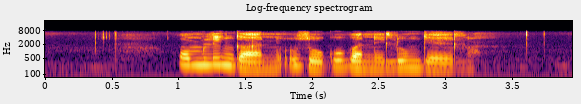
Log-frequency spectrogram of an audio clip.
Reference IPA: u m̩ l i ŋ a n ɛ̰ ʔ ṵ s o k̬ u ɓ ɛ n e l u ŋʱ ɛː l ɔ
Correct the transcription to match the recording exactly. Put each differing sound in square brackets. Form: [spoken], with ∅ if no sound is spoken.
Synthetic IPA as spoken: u m̩ l i ŋ a n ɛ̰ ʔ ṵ [z] o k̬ u ɓ [a] n e l u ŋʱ ɛː l ɔ

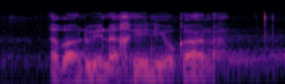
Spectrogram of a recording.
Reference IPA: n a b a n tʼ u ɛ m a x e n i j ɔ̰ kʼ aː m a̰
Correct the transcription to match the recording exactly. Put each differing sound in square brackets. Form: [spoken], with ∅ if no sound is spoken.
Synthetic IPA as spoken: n a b a n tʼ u ɛ [n] a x e n i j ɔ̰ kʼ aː [n] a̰

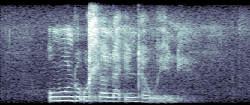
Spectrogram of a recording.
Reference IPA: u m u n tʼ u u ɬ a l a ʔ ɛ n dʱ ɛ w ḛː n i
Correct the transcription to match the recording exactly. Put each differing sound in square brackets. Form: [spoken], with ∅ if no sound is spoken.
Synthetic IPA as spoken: u m u n tʼ u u ɬ a l a ʔ ɛ n dʱ [a] w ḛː n i

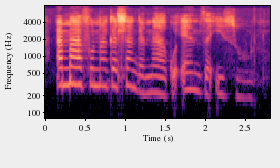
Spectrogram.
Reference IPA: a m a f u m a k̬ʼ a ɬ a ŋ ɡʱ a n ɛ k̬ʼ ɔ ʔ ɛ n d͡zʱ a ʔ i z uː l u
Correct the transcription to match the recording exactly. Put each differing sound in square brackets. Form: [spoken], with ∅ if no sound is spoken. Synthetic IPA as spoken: a m a f u [n] a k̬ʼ a ɬ a ŋ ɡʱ a n [a] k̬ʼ ɔ ʔ ɛ n d͡zʱ a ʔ i z uː l u

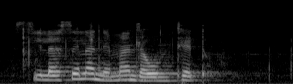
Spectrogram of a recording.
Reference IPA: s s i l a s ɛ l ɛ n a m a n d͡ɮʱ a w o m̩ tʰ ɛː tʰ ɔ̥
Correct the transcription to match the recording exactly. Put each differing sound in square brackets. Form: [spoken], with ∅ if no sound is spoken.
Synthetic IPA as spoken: s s i l a s ɛ l [a] n [ɛ] m a n d͡ɮʱ a w o m̩ tʰ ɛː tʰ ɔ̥

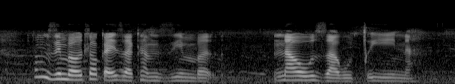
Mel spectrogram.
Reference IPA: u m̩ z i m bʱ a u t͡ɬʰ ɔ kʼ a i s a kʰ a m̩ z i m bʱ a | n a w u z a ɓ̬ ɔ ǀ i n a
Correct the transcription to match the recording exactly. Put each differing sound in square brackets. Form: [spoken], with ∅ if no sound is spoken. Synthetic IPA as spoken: u m̩ z i m bʱ a u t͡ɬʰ ɔ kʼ a i [z] a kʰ a m̩ z i m bʱ a | n a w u z a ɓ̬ [u] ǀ [iː] n a

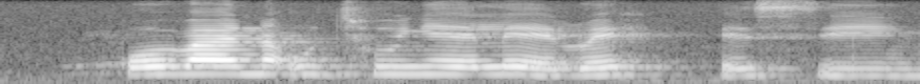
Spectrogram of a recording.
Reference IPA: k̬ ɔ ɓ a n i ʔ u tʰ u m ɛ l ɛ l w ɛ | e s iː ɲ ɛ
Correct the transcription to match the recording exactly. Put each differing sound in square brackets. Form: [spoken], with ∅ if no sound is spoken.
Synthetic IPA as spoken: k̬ ɔ ɓ a n [a] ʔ u tʰ u [ɲ] ɛ l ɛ l w ɛ | e s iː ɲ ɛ

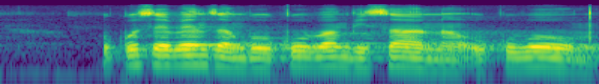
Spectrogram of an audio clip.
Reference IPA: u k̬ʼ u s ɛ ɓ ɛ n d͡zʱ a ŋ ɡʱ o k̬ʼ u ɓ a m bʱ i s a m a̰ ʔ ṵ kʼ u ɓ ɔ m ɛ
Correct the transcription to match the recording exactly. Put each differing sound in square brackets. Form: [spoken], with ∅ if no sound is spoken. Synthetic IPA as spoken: u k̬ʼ u s ɛ ɓ ɛ n d͡zʱ a ŋ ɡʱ o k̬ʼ u ɓ a m bʱ i s a [n] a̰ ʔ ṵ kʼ u ɓ [ɔː] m [a]

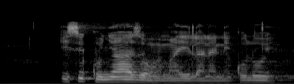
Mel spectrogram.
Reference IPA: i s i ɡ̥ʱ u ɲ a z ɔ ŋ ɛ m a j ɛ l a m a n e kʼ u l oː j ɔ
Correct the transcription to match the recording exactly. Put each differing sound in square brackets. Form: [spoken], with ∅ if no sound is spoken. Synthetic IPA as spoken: i s i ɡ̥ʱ u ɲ a z ɔ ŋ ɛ m a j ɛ l a [n] a n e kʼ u l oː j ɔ

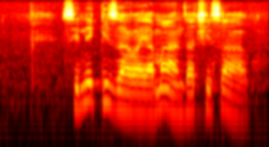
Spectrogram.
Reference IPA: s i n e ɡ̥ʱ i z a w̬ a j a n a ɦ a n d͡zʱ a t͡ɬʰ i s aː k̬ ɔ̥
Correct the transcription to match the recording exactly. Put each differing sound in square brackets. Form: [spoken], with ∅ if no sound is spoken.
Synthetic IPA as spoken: s i n e ɡ̥ʱ i z a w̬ a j a [m] a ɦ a n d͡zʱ a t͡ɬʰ i s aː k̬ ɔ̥

